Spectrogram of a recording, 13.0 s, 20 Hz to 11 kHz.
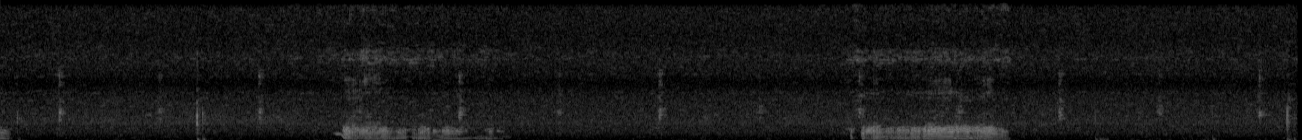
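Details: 11-year-old Maltese dog snoring: two soft rumbling breaths about five seconds apart over faint background noise.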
